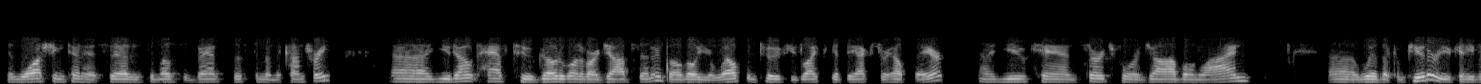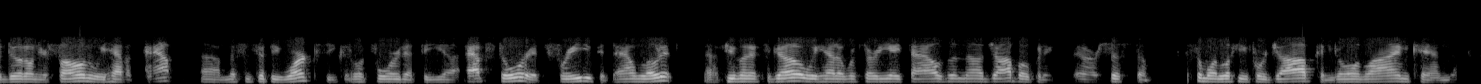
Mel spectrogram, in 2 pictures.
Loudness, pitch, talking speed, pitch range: -26 LUFS, 125 Hz, 215 wpm, 120-135 Hz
